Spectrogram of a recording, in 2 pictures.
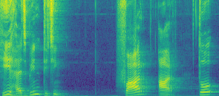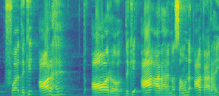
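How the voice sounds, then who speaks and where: A man's voice: sits high, sharp tone. A male teacher, walking viewers through exam answers and calling them friends. He keeps asking each answer back as a rhetorical question. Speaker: exam-prep teacher on a video channel. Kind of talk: explaining exam answers step by step.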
